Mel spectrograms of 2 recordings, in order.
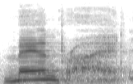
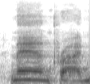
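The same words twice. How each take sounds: First: Whispered, low and slow "Man pride"; hushed aside. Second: Said in the usual way. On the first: Shown as a demonstration. Preacher telling the congregation, whispering "Man pride". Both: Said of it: "You know what we call that?".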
